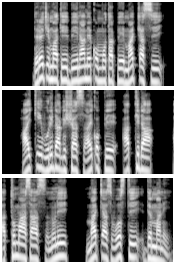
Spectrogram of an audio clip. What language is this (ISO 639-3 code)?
gmv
